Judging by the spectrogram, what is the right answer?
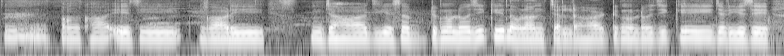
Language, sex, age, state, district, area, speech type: Urdu, female, 45-60, Bihar, Khagaria, rural, spontaneous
